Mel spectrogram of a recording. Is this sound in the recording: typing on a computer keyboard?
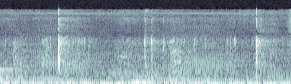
yes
